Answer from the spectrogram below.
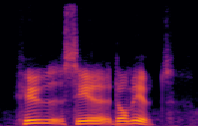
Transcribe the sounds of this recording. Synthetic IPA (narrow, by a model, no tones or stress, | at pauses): hɵɾseːɾɖɔmʉ̟ːt̪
